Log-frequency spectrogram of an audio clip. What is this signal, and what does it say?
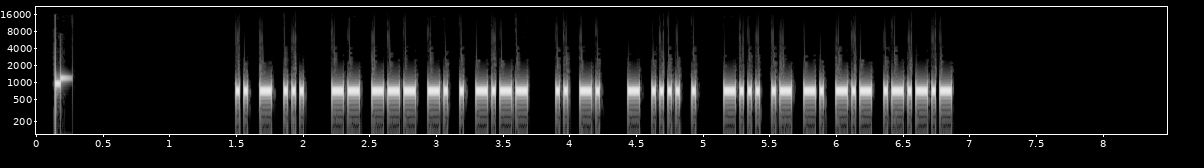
Morse code, heard as a keyed tone, about 40 wpm, 700 Hz. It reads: ITS MONEY IN THE BANK.
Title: Sentences from Top 1000 Words - Review Part 6 - 40wpm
